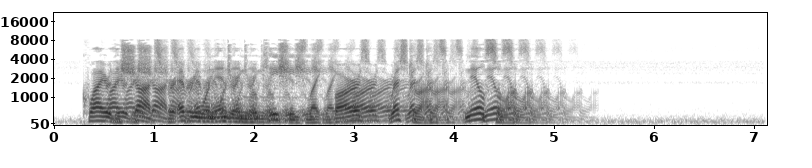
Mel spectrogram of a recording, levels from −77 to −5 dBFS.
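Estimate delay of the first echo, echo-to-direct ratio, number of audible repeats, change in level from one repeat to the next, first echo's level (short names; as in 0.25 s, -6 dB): 0.165 s, -2.5 dB, 5, -5.5 dB, -4.0 dB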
